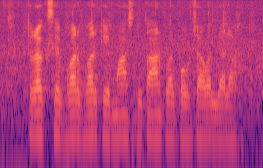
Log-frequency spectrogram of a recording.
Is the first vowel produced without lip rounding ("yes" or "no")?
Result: yes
